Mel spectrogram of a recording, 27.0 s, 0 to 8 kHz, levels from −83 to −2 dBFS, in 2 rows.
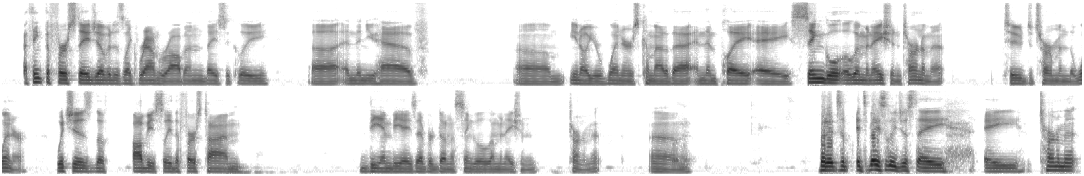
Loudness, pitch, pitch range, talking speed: -26 LUFS, 100 Hz, 90-110 Hz, 140 wpm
